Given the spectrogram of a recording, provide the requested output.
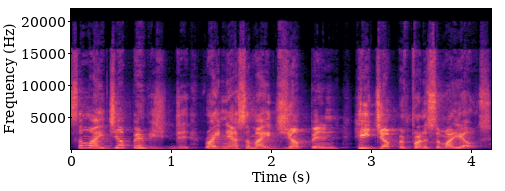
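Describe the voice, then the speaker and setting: The tone is animated, with very wide swings in pitch. The pace is fairly quick, with hardly any pauses. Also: man. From New York. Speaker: commentary livestream host. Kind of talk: live commentary.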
